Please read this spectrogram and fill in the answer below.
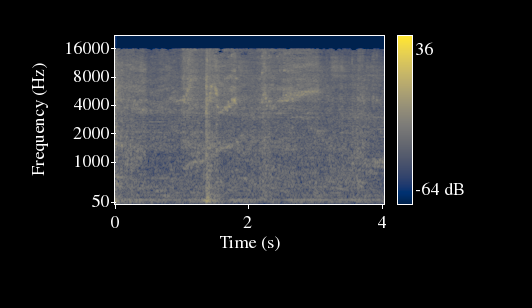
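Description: Electric RC short-course race trucks (Traxxas Slash) running laps: a high motor-and-gear whine that rises and falls as they accelerate and pass. There is a single sharp thump about a second and a half in.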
